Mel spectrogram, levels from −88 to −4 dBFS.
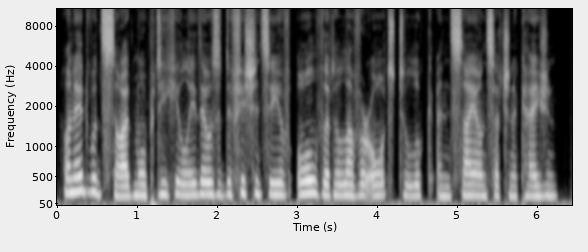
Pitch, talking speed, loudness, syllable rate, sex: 190 Hz, 215 wpm, -20 LUFS, 5.8 syllables/s, female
